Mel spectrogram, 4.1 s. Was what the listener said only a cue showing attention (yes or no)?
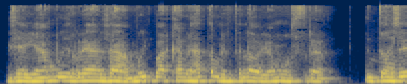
yes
